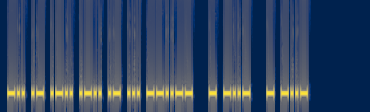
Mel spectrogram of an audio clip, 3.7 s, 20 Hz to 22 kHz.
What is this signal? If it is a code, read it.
Morse code, heard as a keyed tone, about 60 wpm, 700 Hz. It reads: DALLAS, TX TX
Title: Speed-Racing Common QSO Phrases Encore - 50wpm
